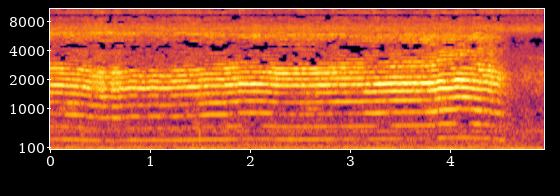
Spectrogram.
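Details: Orange cat lets out a long, steady, harmonic-rich yowl that holds level for about four seconds, wavers slightly and ends with a brief upward bend, over a constant low hum.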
